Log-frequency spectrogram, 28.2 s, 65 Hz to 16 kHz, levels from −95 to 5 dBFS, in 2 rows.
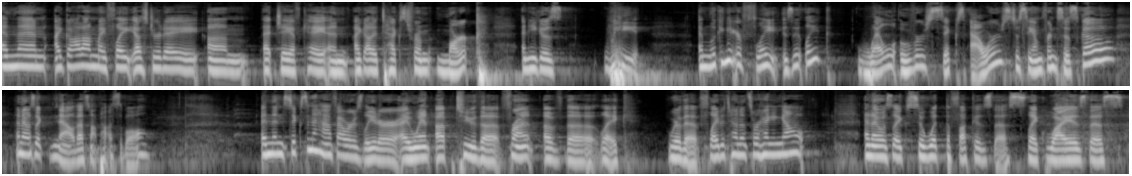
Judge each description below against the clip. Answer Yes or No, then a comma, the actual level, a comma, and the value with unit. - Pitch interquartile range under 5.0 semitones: No, average, 5.3 semitones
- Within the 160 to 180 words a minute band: Yes, average, 175 wpm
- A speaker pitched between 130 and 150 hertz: No, high, 190 Hz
